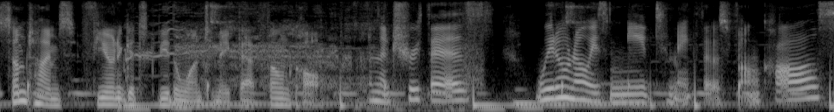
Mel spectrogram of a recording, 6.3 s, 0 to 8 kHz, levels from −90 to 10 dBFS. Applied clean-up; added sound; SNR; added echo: none; Livestock, farm animals, working animals; 16 dB; none.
